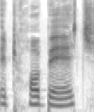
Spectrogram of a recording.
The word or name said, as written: tqope'j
